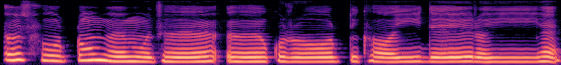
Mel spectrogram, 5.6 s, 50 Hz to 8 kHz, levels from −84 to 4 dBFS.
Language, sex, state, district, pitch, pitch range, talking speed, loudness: Hindi, female, Madhya Pradesh, Umaria, 205 Hz, 200-220 Hz, 105 wpm, -11 LUFS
